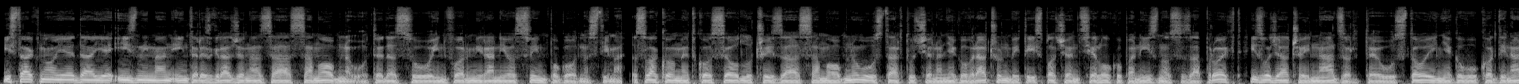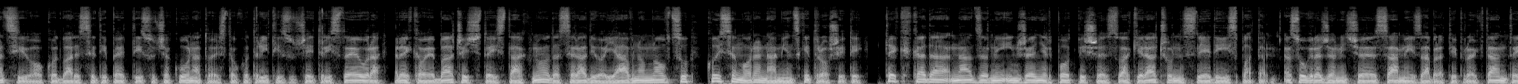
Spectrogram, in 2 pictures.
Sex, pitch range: male, 75-90 Hz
